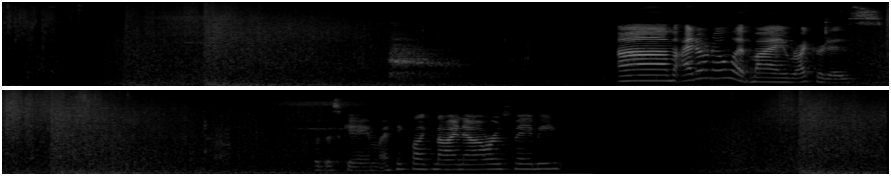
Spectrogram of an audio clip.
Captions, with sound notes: The blister will do the work. [sigh] Uhm, I don't know what my record is. For this game. I think like nine hours maybe?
